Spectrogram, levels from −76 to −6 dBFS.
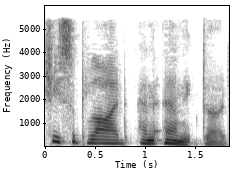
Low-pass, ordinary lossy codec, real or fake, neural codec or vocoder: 5.4 kHz; MP3, 32 kbps; fake; codec, 16 kHz, 1 kbps, X-Codec, HuBERT features, trained on general audio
